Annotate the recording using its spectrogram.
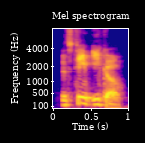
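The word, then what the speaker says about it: Team Ico: They actually pronounced it? Well, it's Team Eco, and I've heard, I looked up footage also to make sure that that's what they said.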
